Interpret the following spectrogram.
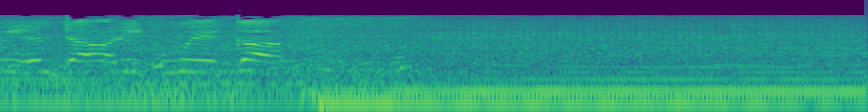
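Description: A steady low vehicle engine hum, with a high, wordless voice crying out over it during the first second and a half.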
